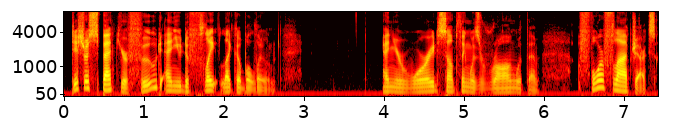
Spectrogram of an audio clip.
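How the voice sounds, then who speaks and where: A man's voice: mid-range voice, bright, forceful tone, no echo, studio quality. A man playing a middle-aged British vampire hunter and carpenter in an intimate audio roleplay, blunt, sweary and teasingly affectionate. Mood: teasing, fond. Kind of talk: audio roleplay acting, intimate one-sided conversation.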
